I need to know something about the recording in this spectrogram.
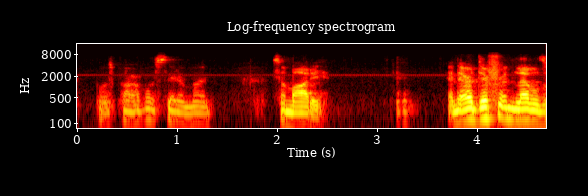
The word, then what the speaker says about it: samadhi: How do you spell that? Samadhi. It's samadhi, yes.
